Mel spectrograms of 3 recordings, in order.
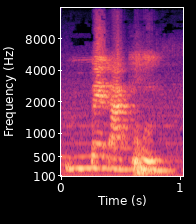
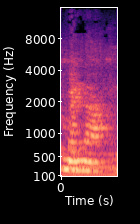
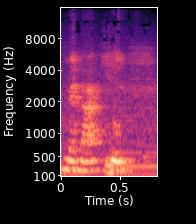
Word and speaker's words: menarche: It is pronounced menarche. Okay, not menarche. It is pronounced menarche, and that is the first experience that a girl has, when menstruating.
